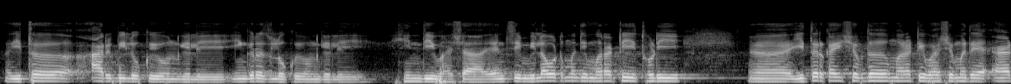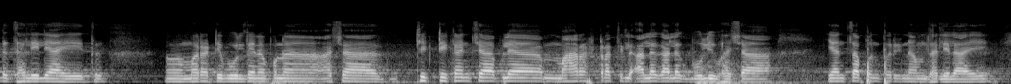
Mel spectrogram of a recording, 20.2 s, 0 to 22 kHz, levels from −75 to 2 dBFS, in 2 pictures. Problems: constant background noise, background conversations at intervals, echo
